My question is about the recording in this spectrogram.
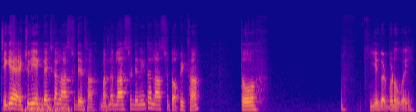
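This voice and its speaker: A man teaching a live online class, energetic, repeating his phrases and mixing Hindi with English terms. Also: on the high side, unhurried, vocal fry, long pauses. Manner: energetic, repeats phrases in sing-song greetings.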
